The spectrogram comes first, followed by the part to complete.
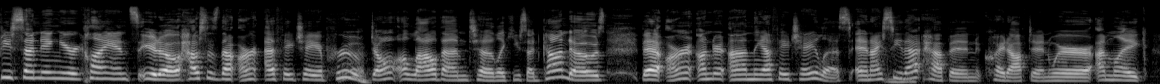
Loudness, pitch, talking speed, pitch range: -22 LUFS, 225 Hz, 185 wpm, 200-255 Hz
